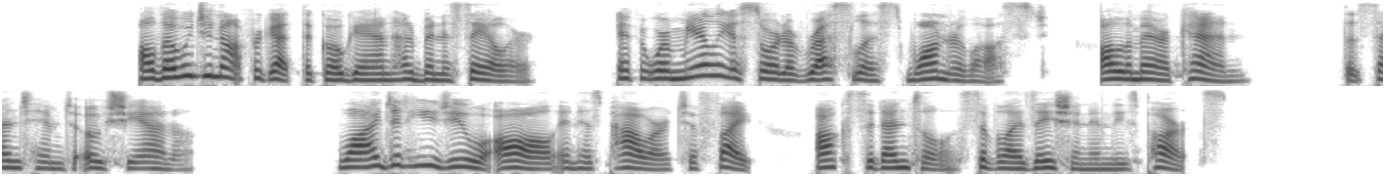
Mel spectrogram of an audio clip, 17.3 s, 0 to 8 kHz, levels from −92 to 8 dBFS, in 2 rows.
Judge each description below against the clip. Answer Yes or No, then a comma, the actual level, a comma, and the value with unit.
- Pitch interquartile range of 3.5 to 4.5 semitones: Yes, average, 4.0 semitones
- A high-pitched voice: Yes, high, 235 Hz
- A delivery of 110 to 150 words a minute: Yes, average, 145 wpm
